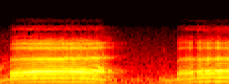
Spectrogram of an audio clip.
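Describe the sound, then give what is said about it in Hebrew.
A human voice imitating a sheep's bleat: two drawn-out, nasal, wavering calls, the first about a second long, then a brief gap before the second, both loud and alone. “איך כבשה עושה?”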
